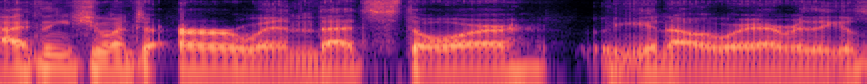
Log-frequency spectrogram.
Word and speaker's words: Erewhon: And Rhonda says it's pronounced Erewhon.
